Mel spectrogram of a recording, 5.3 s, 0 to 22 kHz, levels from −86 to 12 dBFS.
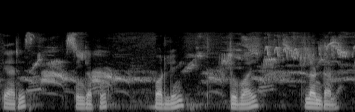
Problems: constant background noise, continuous background conversations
